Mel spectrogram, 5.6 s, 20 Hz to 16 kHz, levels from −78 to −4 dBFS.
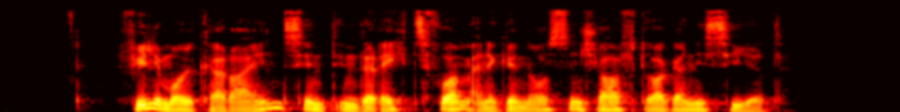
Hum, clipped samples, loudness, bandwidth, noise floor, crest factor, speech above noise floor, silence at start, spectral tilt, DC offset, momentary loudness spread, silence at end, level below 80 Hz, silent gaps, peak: none; under 0.1%; -25 LUFS; 11.5 kHz; -81 dBFS; 20 dB; 57 dB; 0.8 s; -5.5 dB/octave; under 0.1%; 6 LU; 0.75 s; -44 dBFS; none; -6 dBFS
